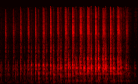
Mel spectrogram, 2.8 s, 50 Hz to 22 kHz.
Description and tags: Recordings of different percussive sounds from abandoned small wave power plant. Tascam DR-100.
